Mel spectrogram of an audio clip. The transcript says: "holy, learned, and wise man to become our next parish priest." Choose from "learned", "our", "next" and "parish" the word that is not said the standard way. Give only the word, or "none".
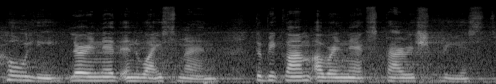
none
